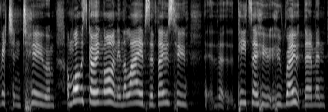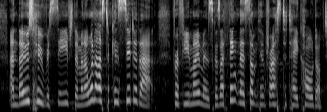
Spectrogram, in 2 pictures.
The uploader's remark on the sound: Recorded Live at Life Church Lancashire.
